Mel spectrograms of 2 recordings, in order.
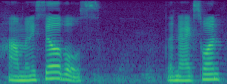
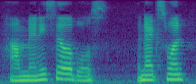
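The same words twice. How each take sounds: The two takes are said the same way.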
